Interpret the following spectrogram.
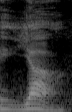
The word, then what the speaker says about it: ja: If you want to say yes in German, you will say ja. Yes, yeah. Be careful that in German, if it is J, English J, it is J, pronounced like yeah.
